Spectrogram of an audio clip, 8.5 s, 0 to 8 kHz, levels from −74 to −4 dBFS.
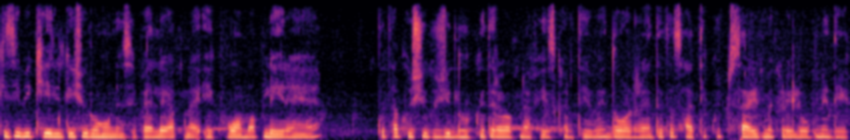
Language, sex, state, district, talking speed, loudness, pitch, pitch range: Hindi, female, Himachal Pradesh, Shimla, 270 wpm, -17 LUFS, 190 Hz, 185-205 Hz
